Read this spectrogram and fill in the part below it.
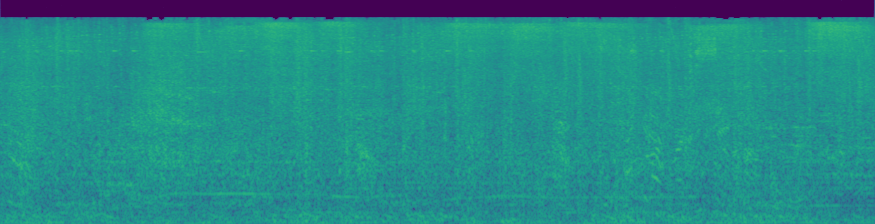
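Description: Magic spells crackle and whoosh in a busy battle.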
